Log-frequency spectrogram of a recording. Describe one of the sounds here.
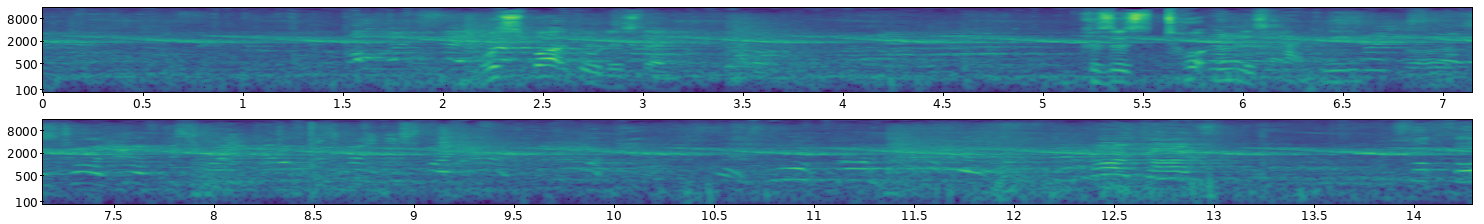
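Men shout and call out nearby in a street.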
